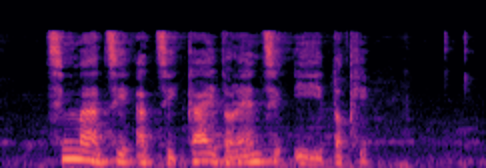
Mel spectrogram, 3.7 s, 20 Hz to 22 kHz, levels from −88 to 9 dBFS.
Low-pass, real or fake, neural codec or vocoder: 10.8 kHz; fake; vocoder, 44.1 kHz, 128 mel bands, Pupu-Vocoder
